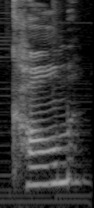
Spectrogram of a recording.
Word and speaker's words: comb: Comb, tomb, bomb. O, oo, ah.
